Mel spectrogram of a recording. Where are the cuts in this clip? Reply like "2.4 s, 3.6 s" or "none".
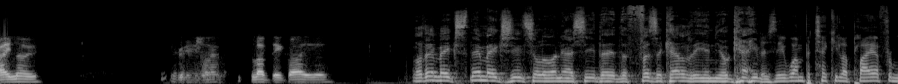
7.6 s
